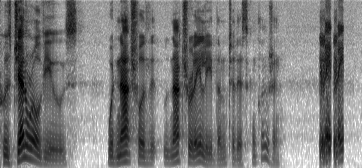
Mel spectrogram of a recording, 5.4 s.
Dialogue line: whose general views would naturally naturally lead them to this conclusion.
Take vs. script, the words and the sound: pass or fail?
fail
